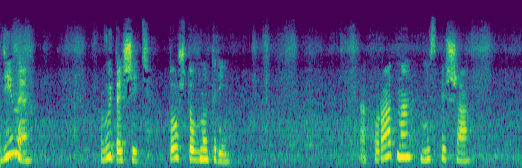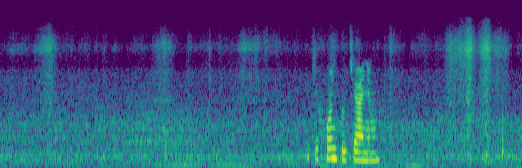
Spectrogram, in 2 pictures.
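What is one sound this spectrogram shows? Soft fabric rustles as cloth is folded and twisted.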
